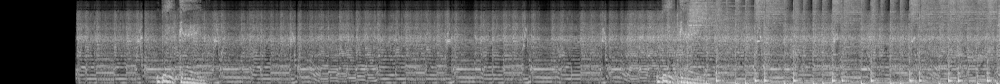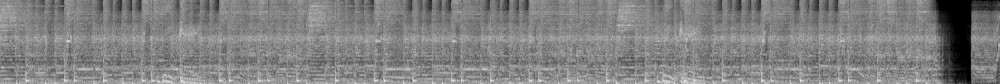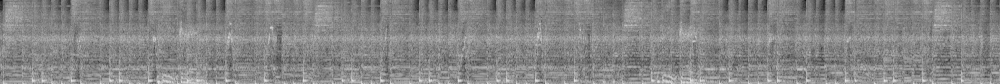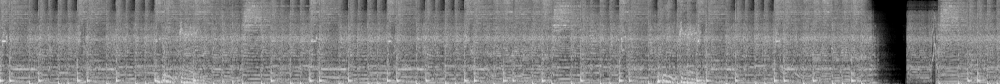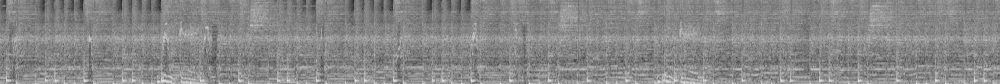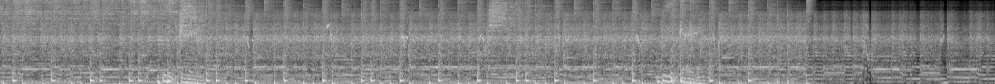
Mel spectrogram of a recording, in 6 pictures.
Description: Uplifting
Ionian/Major
D
Fast
hard rock
blues rock
distortion
instrumentals
rock guitars
Rock Bass
heavy drums
distorted guitars
hammond organ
